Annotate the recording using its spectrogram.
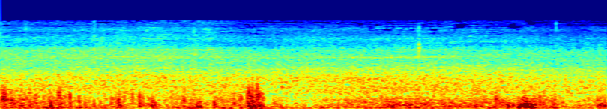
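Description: Wind on the microphone: a steady low rumble, with brief gusts about two and a half seconds in and again near the end.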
